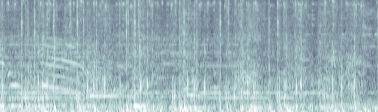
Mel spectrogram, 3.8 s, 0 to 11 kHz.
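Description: Horse hooves clip-clop at a gallop and then slow to a stop in The Witcher 3 video game, with a steady rhythmic beat, a horse snort or whinny, and game sounds and a voice talking over them.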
